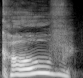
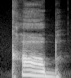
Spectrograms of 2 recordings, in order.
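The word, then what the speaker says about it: Cobh: The town of Cove, down in Cork, on the south coast, is pronounced Cove, V-E, where the B-H is pronounced as V, not Cob.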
